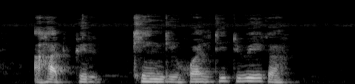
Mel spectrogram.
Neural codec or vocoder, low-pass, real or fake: vocoder, 44.1 kHz, 128 mel bands every 512 samples, BigVGAN v2; 10.8 kHz; fake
